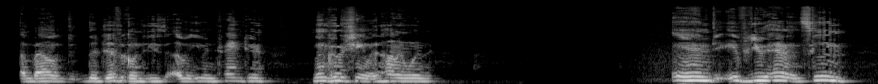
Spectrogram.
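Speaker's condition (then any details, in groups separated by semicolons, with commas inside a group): Cerebral palsy; affects all muscles; able to speak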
